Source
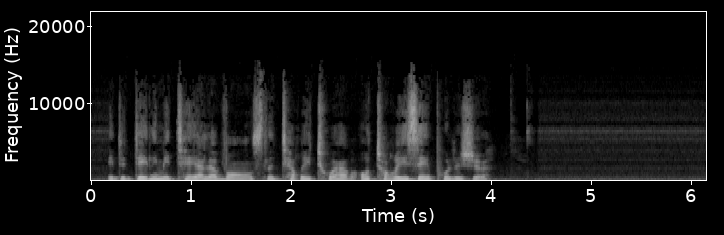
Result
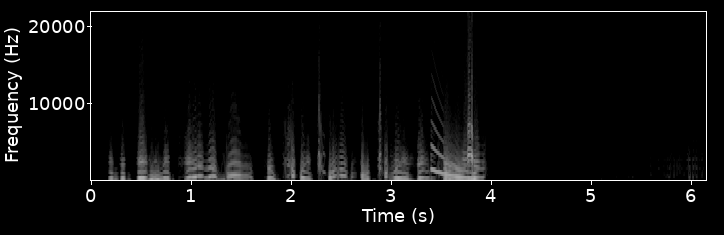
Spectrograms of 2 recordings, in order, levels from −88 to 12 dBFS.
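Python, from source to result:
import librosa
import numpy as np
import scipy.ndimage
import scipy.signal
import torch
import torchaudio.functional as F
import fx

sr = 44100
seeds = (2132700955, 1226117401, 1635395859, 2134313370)

y = fx.sine_speech(x, sr)
y = fx.recorder_agc(y, sr, target_db=-16.0, rise_db_per_s=13.0, max_gain_db=30)
y = fx.leveller(y, sr, passes=1)
y = fx.spec_paint(y, sr, seeds[0], shape='fall', start_s=3.39, length_s=0.46, low_hz=310.0, high_hz=1600.0, level_db=-17.0)
y = fx.power_curve(y, sr, exponent=2.0)
y = y * 10.0 ** (-8.0 / 20.0)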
